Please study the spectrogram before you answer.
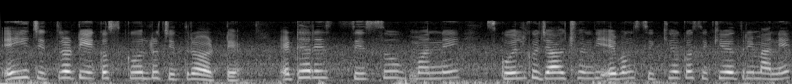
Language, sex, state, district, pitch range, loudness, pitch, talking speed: Odia, female, Odisha, Malkangiri, 270-305 Hz, -17 LUFS, 285 Hz, 130 wpm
